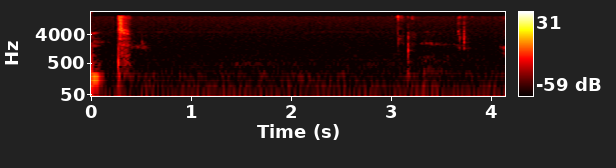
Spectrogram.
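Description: Near silence in a pause between whispered phrases, with the end of a whispered word at the very start. A single sharp mouth click follows just after, and a few faint clicks come about three seconds in.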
